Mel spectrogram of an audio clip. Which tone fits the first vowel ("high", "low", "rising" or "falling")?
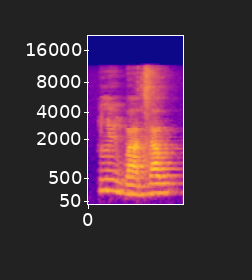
falling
